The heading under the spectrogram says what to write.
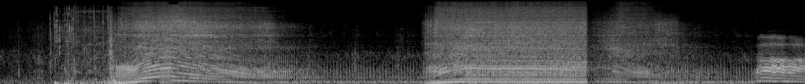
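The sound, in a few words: chainsaw in the video game Satisfactory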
